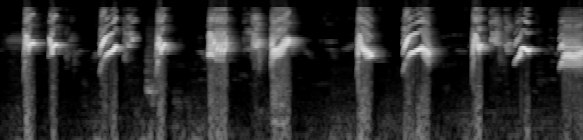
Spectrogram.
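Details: Asian pied starling in energetic, fill-laden song, played as a lure to make starlings sing. Loud irregular whistles, many sweeping steeply up or down, mixed with harsh buzzy notes and brief pauses.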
